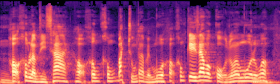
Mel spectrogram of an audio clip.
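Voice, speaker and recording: A man speaks at a very fast pace with lively intonation. His tone is bright and sharp. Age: 20s. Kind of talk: casual chat.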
